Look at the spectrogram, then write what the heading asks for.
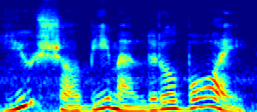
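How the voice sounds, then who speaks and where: A fatherly old wood carver from a storybook, acted out by a woman. He scolds at an unhurried pace with expressive swings in pitch. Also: slight background noise. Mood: fatherly, stern.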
